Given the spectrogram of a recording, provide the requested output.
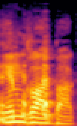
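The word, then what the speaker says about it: Mönchengladbach: M Gladbach.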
